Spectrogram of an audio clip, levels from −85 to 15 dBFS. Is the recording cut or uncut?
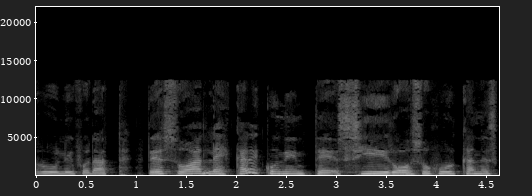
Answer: cut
